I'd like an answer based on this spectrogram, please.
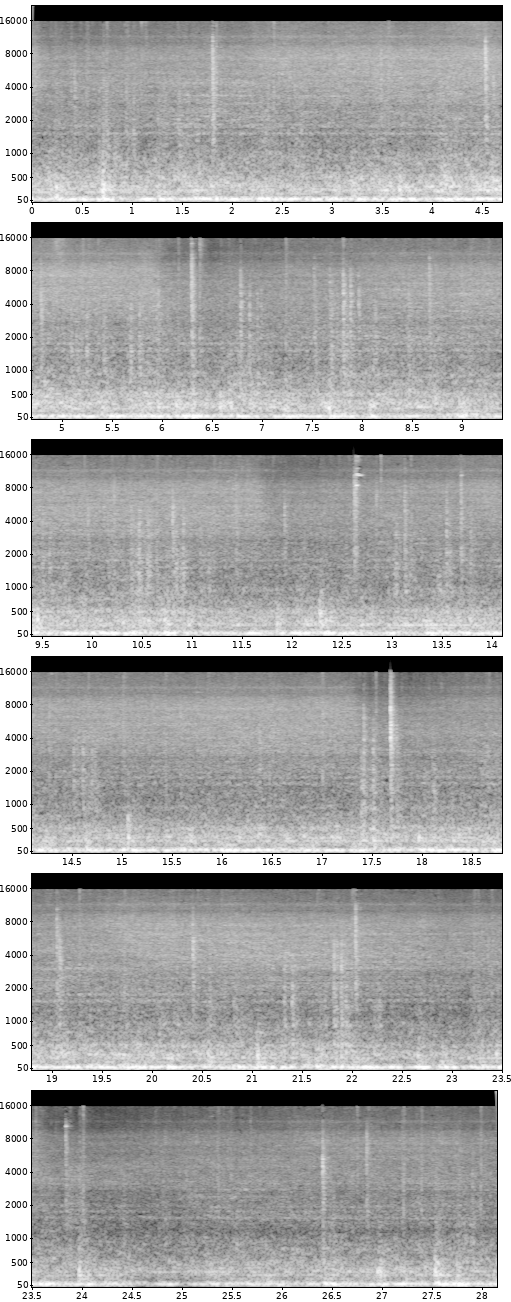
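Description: Vintage tram running along the museum track, a steady low rumble with a few sharp clicks.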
